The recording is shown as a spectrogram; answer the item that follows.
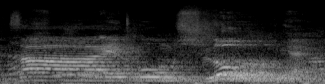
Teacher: Put an accent on schlung, maybe a tenuto there.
